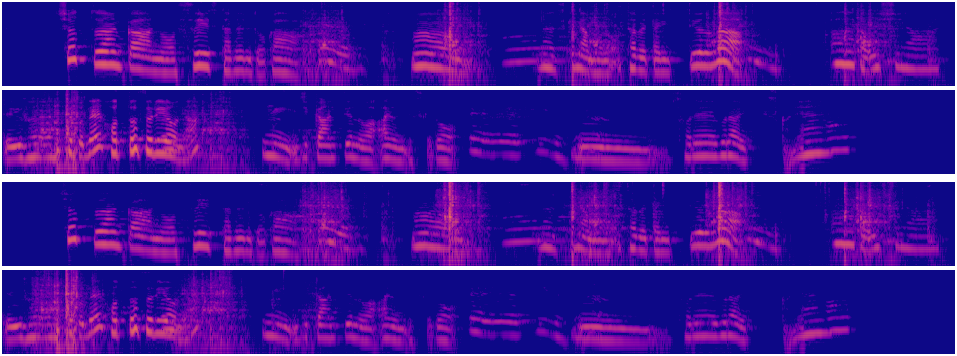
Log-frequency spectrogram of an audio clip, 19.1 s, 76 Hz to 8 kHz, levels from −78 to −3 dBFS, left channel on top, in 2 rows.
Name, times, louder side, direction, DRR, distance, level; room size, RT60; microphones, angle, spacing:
voice 1, 0.6-3.0 4.1-4.8 5.3-7.4 8.3-11.5 12.1-14.1 15.2-17.8, left 3 dB, 85° left, 1.0 m, -45 dB
sound 1, 2.3-4.9 5.2-5.3 5.5-7.8 8.1-10.7 11.1-12.7, right 6 dB, 65° right, 1.7 m, -45 dB
voice 2, 3.2-3.6 5.0-5.8 7.4-7.8 11.1-11.8 14.2-15.6 17.8-18.0, right 1 dB, 10° right, 1.2 m, -54 dB
27.0 x 16.0 x 3.0 m
head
